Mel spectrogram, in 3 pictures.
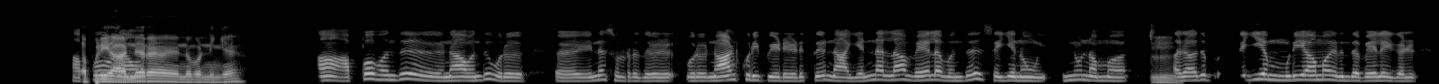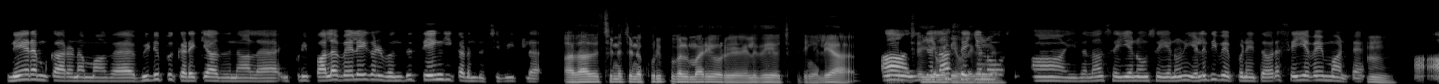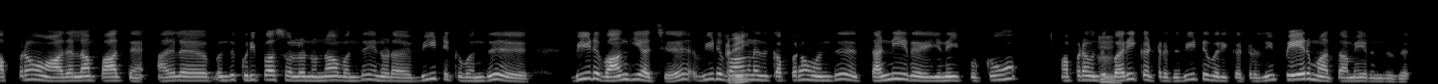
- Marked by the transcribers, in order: other background noise
- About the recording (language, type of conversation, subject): Tamil, podcast, உத்வேகம் இல்லாதபோது நீங்கள் உங்களை எப்படி ஊக்கப்படுத்திக் கொள்வீர்கள்?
